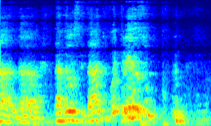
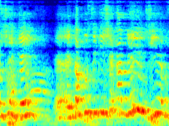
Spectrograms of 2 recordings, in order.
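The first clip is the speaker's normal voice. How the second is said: ordinary talk, nothing marked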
